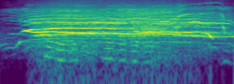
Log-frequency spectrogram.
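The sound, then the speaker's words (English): An audience at a live show gives one big shout on cue, many voices whooping and yelling together in a single loud burst that holds for about two and a half seconds before fading. “Okay, so if you're a Dave, give us a big shout.”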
